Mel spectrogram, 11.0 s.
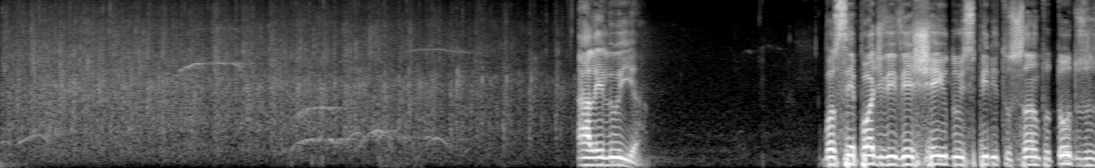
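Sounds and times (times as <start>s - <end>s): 
audience applause: 0.0s - 5.7s
voices whooping: 2.9s - 4.6s
speech: 5.8s - 6.5s, 8.3s - 10.9s.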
